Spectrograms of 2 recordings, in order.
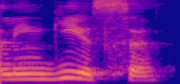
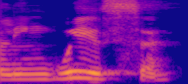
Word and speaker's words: linguiça: tinham trema como e será que no futuro alguém vai falar linguiça ao invés de falar linguiça isso vem nesse nesse nesse âmbito do acordo ortográfico de tirar estas coisas que não são mais pronunciadas como foi o que caiu o trema né tranquilo tinha até uma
